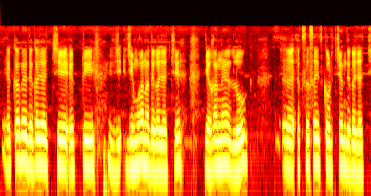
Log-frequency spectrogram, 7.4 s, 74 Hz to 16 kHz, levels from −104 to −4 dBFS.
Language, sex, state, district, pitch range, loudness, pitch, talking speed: Bengali, male, Assam, Hailakandi, 160-180 Hz, -15 LUFS, 170 Hz, 115 wpm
